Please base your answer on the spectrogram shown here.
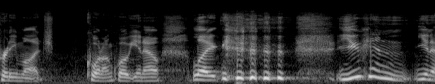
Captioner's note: laughs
